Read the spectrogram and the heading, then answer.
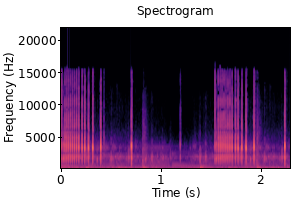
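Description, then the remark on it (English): Sperm whale clicks, made by the whales pushing air through their bulbous, resonant heads and used as sonar: a series of sharp, dry clicks arriving in loose, uneven bursts, some close together and others spaced apart, over a steady hissing background, with no voices. “These colossal beasts, which grow around 68 feet long, push air through their bulbous, resonant heads, creating clicks.”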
